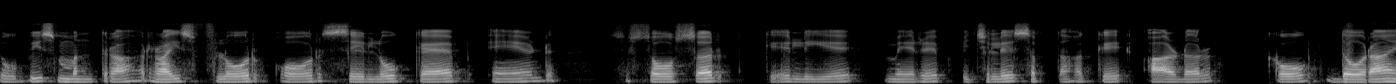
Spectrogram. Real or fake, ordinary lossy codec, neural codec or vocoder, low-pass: real; none; none; 7.2 kHz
